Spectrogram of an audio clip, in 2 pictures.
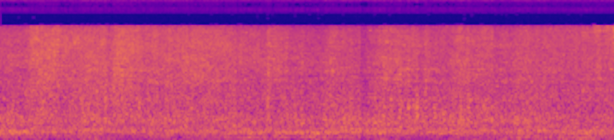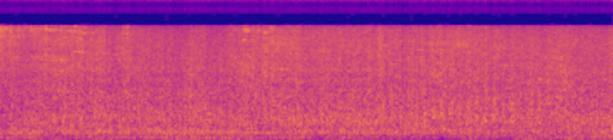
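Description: Union Pacific intermodal freight train's double-stack container and trailer flatcars rolling past close by: a steady, loud noise of steel wheels running on the rails.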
